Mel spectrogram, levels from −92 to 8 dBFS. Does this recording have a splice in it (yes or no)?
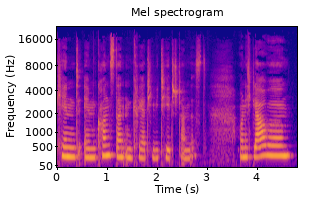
yes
